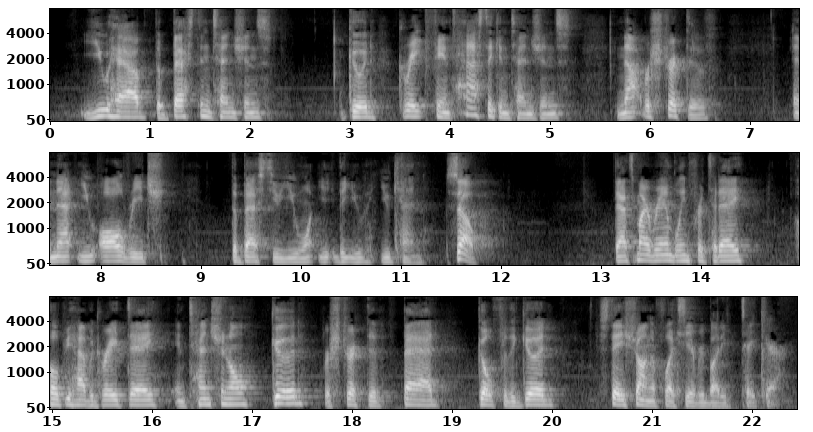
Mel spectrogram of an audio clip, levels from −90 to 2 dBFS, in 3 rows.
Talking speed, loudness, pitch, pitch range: 140 wpm, -21 LUFS, 130 Hz, 110-140 Hz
